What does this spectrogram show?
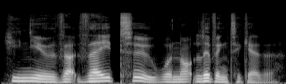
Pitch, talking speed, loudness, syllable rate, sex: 125 Hz, 190 wpm, -16 LUFS, 4.9 syllables/s, male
